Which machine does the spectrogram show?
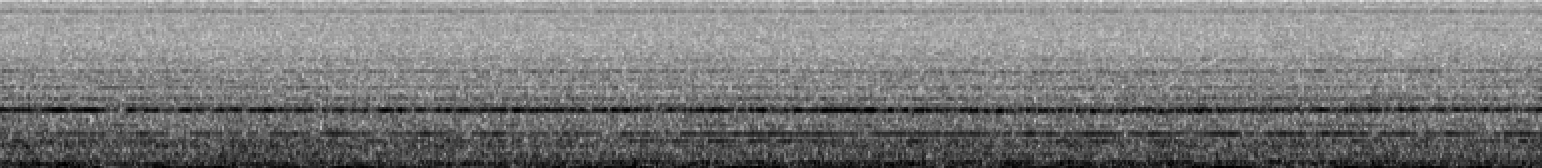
fan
